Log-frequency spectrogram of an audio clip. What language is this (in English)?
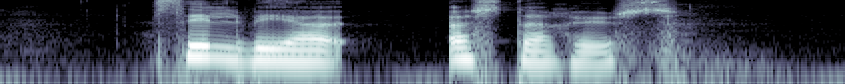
Norwegian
